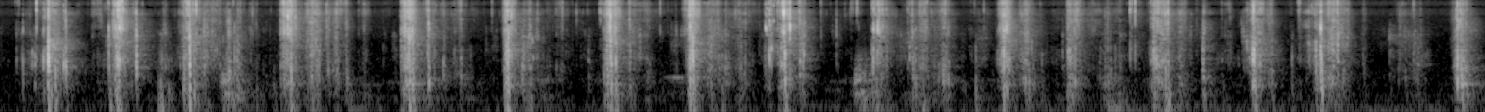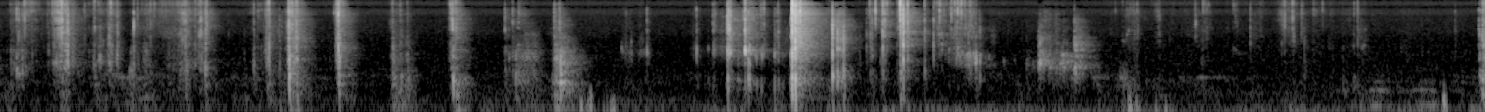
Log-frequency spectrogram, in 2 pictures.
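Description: Slime mixed with soft clay being squeezed and kneaded by hand, giving sharp crackling pops and squishes, a few each second. The pops thin out near the end.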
